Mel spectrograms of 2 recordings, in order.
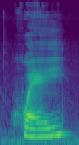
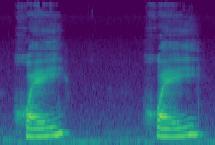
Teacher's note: Hui uses the second tone. Your voice rises.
